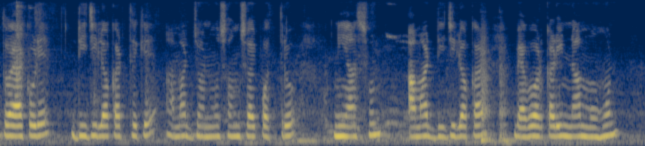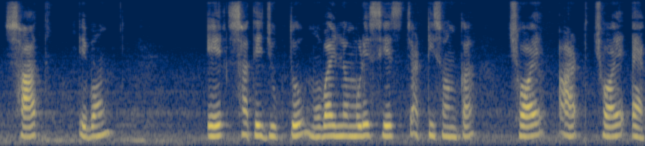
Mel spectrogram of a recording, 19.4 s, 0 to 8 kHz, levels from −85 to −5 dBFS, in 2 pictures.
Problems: constant background noise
